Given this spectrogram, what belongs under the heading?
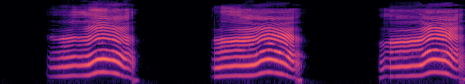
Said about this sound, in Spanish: Ahora, el pavo real.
